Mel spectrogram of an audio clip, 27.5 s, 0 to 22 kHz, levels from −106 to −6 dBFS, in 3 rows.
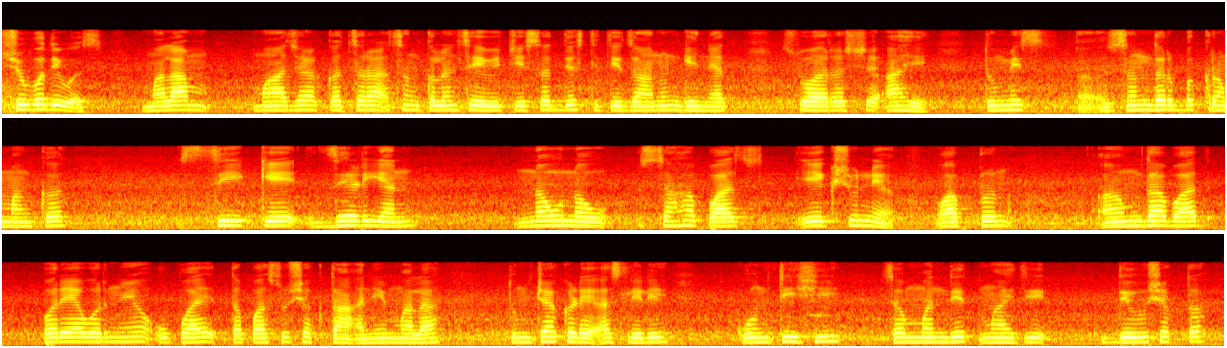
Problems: constant background noise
